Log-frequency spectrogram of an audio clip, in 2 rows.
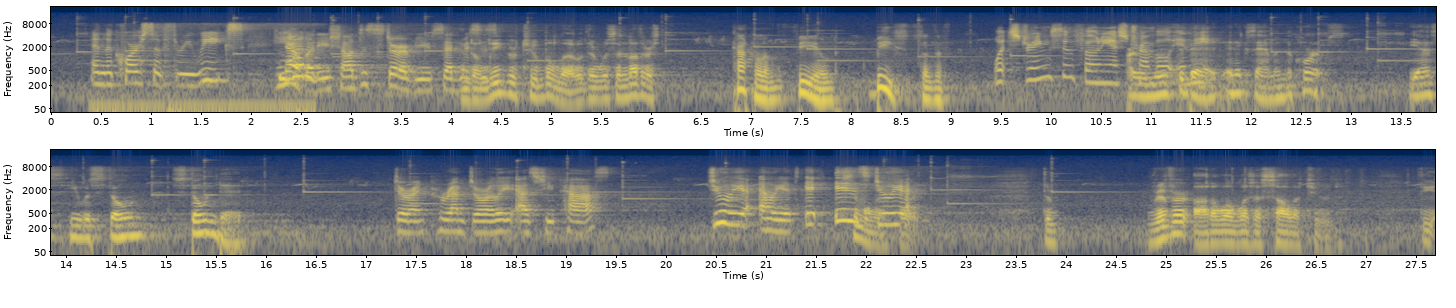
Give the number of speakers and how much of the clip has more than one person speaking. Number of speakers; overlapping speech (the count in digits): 6, about 9%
